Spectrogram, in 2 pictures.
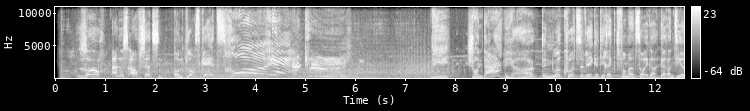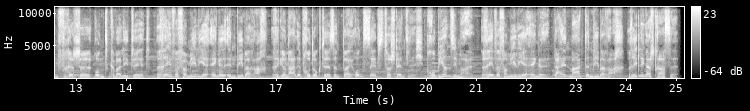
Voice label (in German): Spot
